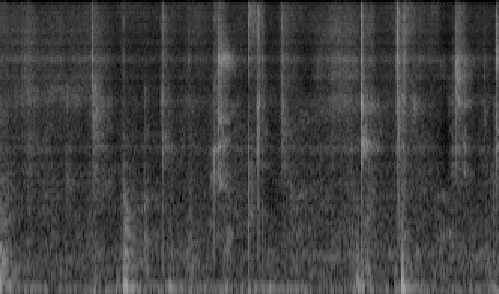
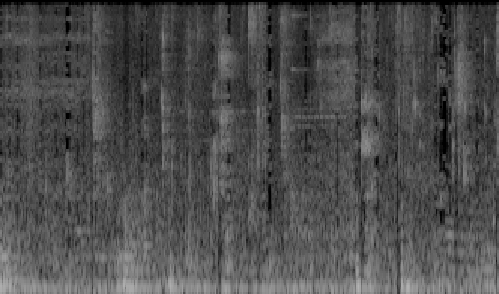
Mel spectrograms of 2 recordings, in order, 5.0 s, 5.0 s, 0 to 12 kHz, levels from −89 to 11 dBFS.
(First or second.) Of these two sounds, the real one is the second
